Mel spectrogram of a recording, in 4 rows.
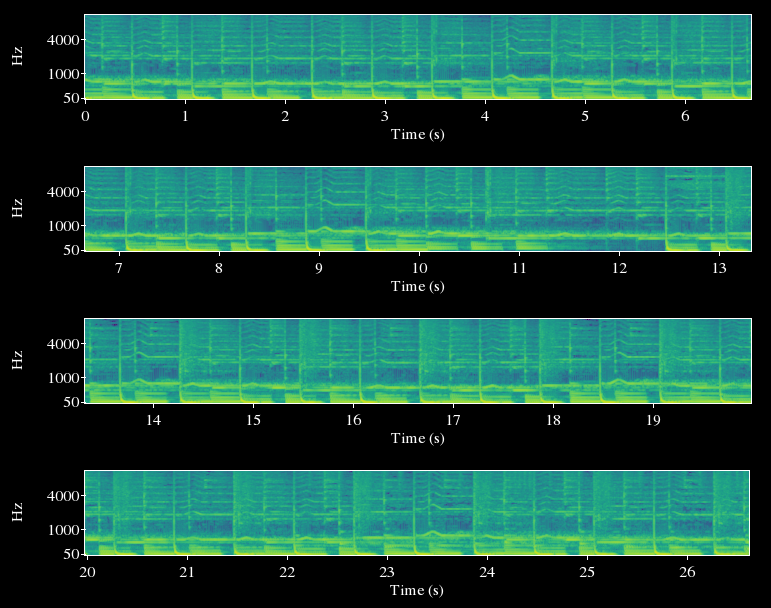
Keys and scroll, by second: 3.0 ], 7.0 typing, 17.4 ctrl+shift+a.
